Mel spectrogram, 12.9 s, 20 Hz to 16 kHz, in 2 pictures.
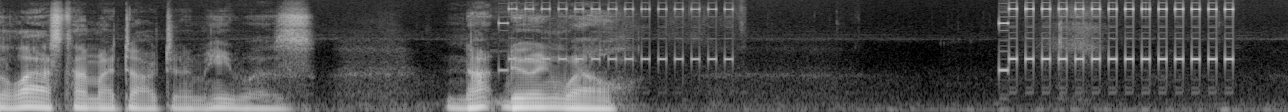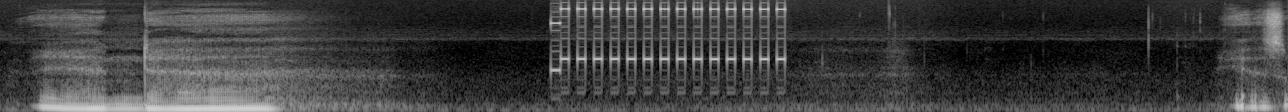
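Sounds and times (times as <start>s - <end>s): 
speech: 0.0s - 1.6s, 2.2s - 3.2s, 6.6s - 7.9s, 12.6s - 12.8s
telephone ringing through a phone line on an outgoing call: 2.5s - 3.7s, 5.0s - 6.2s, 9.2s - 10.4s.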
